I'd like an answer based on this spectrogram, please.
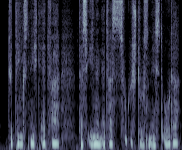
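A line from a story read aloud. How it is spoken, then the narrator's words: Whispered. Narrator (German): flüsterte Hermine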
